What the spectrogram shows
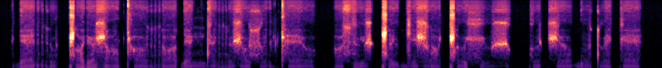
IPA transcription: ɠ ɛ˨˦ r u˨ ǁ ɒ˦ ɾʲ ɒ˨˦ ʒ ɑ˨˦ ʈʰ ɒ˨ o̯ r ɒ˦ ɗ ɛ˨ ŋ d ə˨ r ʊ˧ ʒ ɒ˦ sʷ ɛ˨ r ʈʰ ɛ˧ o̯ | ɒ˨ s lʲ u˧ ʒ ǁ ə˨˦ lʲ ɡʲ ɛ˧ ʒ l ɒ˦ ǁ ʊ˦ xʲ u˨ ʒ | k ʊ˧ t͡ʃ ə˨˦ o̯ ɠ u˦ tʷ ɛ˨ k ɛ˦

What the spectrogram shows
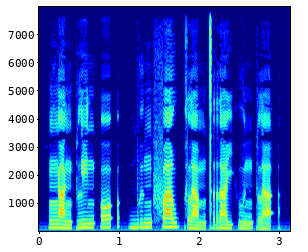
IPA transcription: ŋ a˨˩ ŋ p l i˧ n ʔ ɔ˦˥ ʔ | b ɯ˦˥ ŋ f a˥˩ w k l a˨˩ m t r a˧ j ʔ u˨˩ n p l a˨˩ ʔ

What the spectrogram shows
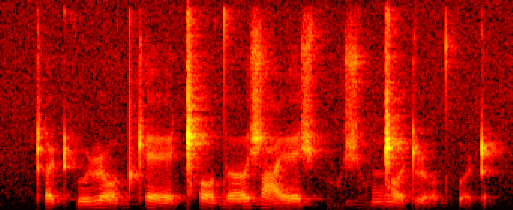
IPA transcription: ʈʰ ʌ˩˧ ʈ θ u˩˧ ɭ ɔ˧˩˧ d ʈʰ ɛː˧˩˧ ǁʰ ɔ˧˩˧ d ʌː˩˧ ʒ ʕ ɛː˩˧ ʒ θ ɔ̤˧˩˧ ʒ ɔ̤˩˧ ŋ͡ǁ ɔ˧˩˧ ʈ ɭ ɔ̰˩˧ d θ ɔ̰˨˥ ʈ

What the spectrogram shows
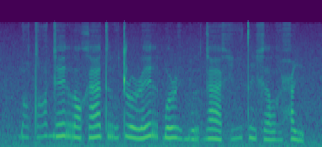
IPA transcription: ɠ i̤ tˤ e̤ ɡ e r ɒ x æ t r ṳ t ɭ o ɭ e r ɓ o ɭ i̤ b u r ɡ æ x i̤ t̪ i x e lˠ i̤ ħ i

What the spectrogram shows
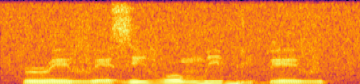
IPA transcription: ɹ e˨ v e˨ z i˦ v o˦ m i˦ b i˨ ɓ e˦ v

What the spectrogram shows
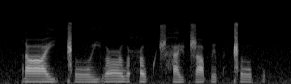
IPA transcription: ɾ ɑː j ǁ oː j ɾ u ʕ u ħ o p ʈ͡ʂʰ a j ʈ͡ʂ ɑ p e p ǁ o p

